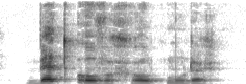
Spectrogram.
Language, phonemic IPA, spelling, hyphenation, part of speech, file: Dutch, /ˈbɛ.toː.vər.ɣroːtˌmu.dər/, betovergrootmoeder, be‧tover‧groot‧moe‧der, noun, Nl-betovergrootmoeder.ogg
- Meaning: great-great-grandmother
